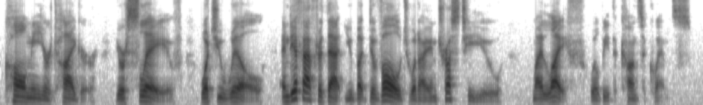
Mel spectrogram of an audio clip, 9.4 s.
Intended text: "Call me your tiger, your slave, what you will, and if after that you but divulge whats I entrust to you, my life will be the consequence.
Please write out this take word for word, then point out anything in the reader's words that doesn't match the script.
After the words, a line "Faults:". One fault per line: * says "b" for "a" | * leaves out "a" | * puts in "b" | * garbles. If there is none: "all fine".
"Call me your tiger, your slave, what you will, and if after that you but divulge what I entrust to you, my life will be the consequence.
Faults:
* says "what" for "whats"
